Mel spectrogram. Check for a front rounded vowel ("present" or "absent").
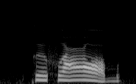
present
